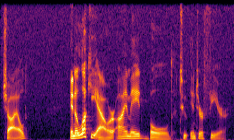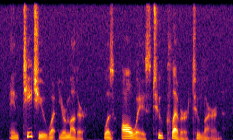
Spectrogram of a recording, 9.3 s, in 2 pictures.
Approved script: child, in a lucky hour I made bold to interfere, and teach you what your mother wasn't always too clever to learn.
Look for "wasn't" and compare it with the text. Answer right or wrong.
wrong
